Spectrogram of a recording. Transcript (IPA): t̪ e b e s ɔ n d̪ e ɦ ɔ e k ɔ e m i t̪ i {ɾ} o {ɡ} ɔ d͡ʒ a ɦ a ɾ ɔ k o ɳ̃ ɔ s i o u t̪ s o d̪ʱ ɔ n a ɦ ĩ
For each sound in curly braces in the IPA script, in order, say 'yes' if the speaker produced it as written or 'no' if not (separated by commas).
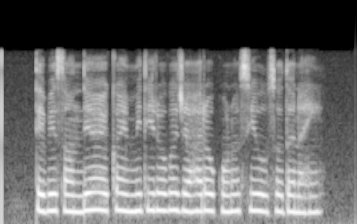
yes, yes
